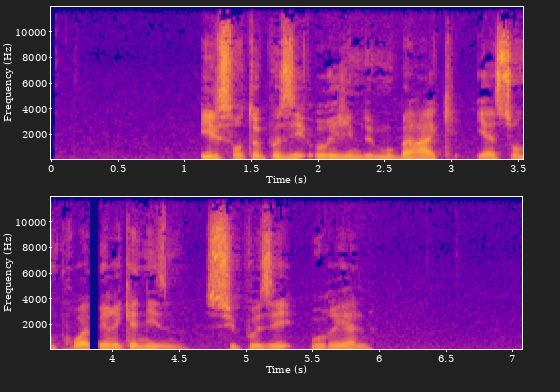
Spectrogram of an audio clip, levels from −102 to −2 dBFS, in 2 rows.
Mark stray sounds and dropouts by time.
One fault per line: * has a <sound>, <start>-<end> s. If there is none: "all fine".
* has a dropout, 3.8-3.9 s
